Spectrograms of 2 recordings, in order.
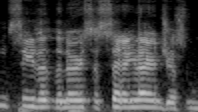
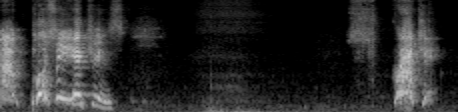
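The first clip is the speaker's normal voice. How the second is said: put-on old woman voice, yelling bluntly; 13 semitones higher than usual. Telling a story about an elevator, the speaker imitates an old woman yelling. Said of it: "this old woman yells".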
